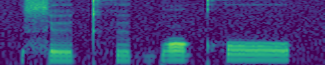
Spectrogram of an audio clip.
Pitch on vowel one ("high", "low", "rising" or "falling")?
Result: low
